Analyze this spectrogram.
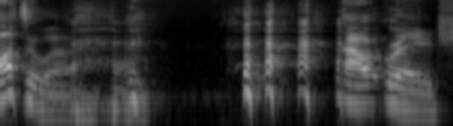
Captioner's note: laughter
